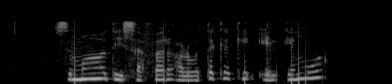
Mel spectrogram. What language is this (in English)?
Pashto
